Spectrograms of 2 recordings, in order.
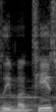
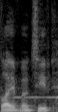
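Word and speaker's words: leitmotif: I just know fun trivia learn from someone trying to sniff out characters leave motifs. Pronounced light motif.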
